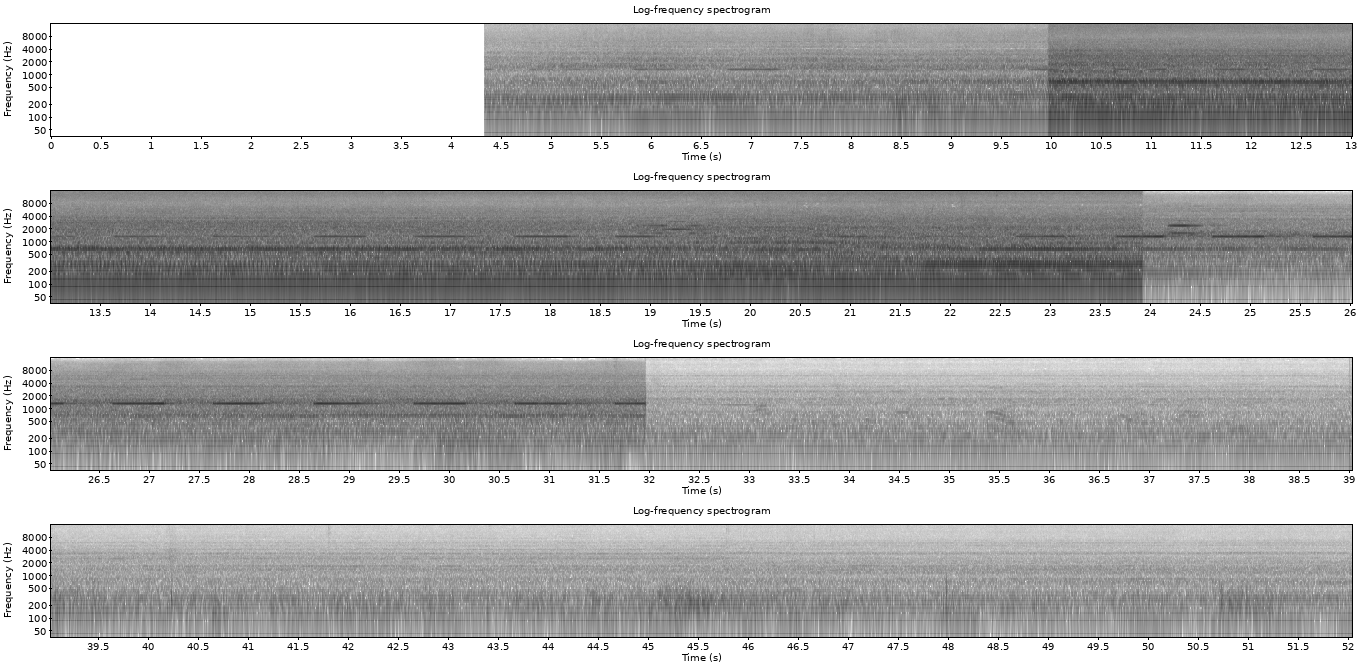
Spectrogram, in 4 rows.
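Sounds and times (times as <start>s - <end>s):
heavy truck engines droning: 4.4s - 52.0s
backup alarm beeping: 9.8s - 32.0s.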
